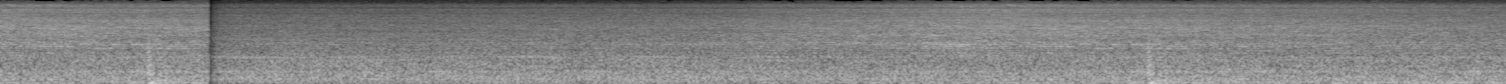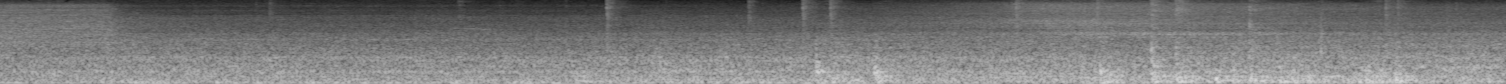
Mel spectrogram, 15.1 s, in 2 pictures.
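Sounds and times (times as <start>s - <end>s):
train wheels rumbling: 3.4s - 15.0s.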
